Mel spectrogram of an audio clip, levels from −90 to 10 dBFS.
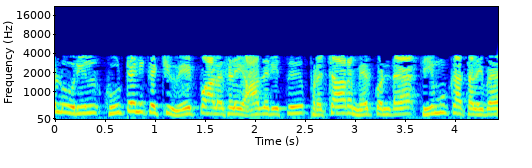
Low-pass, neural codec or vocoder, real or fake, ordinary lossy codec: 3.6 kHz; none; real; none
